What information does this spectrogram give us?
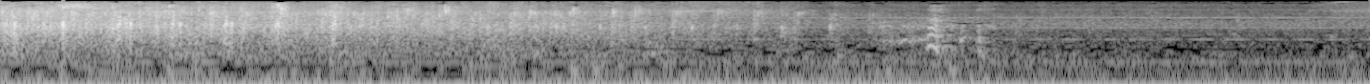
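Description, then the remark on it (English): A crowd at a lecture claps loudly in a dense burst of applause welcoming a reverend, gradually thinning and fading into a steady background hum over about ten seconds. “So you can make a big applause and welcome Reverend Yu.”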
